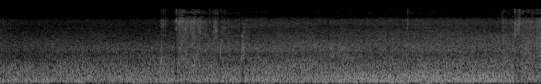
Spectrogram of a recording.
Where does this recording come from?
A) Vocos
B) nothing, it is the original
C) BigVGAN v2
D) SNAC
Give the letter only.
A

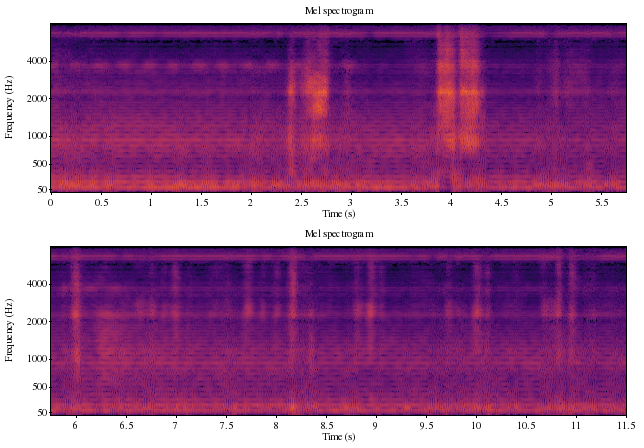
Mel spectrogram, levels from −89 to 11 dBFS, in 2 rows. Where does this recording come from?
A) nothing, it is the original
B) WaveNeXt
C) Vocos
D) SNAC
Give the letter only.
C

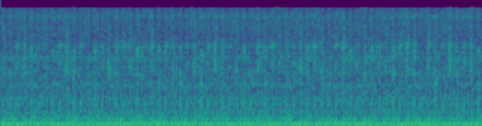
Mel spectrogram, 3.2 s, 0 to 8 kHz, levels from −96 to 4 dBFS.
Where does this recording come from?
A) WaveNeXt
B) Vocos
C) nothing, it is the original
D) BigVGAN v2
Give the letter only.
B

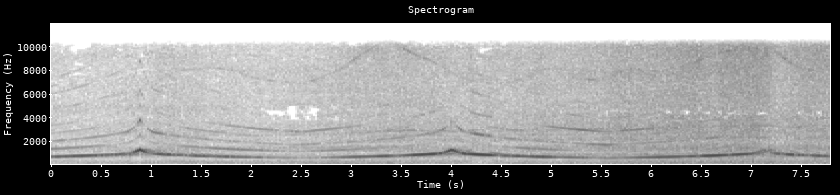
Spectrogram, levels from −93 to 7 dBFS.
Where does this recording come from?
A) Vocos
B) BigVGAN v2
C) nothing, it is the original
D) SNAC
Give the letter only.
C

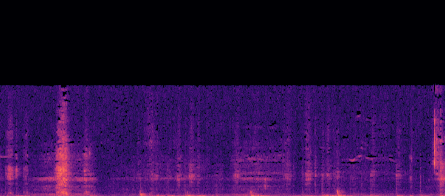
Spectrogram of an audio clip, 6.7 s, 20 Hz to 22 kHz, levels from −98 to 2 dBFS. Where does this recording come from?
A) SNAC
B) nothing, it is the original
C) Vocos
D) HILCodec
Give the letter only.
B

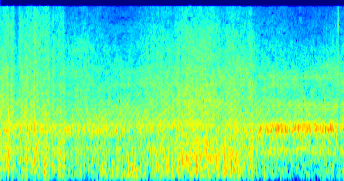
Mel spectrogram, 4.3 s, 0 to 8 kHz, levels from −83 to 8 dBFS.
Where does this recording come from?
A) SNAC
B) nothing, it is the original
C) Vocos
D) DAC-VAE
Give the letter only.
C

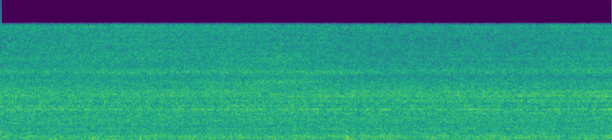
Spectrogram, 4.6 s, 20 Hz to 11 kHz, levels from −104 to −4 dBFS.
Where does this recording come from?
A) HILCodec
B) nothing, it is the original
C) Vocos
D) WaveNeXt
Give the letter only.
B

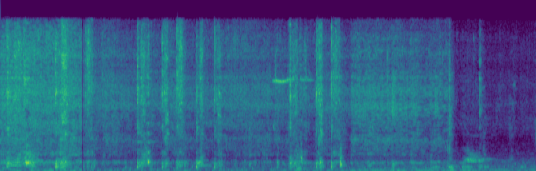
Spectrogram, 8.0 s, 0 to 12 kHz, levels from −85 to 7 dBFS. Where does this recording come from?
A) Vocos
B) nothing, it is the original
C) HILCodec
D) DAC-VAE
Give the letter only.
B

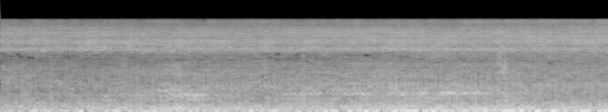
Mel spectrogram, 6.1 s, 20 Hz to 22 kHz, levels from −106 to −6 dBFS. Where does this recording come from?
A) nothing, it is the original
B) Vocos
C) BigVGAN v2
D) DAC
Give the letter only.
B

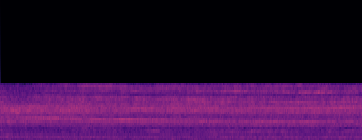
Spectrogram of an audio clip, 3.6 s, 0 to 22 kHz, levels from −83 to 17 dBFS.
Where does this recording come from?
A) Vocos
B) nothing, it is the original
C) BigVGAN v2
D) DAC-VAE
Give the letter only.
A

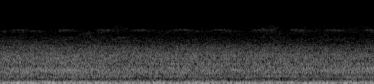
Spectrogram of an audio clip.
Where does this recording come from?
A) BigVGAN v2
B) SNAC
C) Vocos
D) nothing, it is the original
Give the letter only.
D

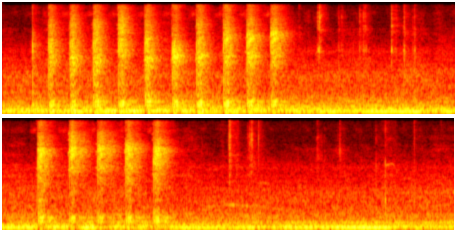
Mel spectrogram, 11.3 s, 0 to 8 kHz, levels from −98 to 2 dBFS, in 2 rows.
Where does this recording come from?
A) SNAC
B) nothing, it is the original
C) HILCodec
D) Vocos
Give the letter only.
B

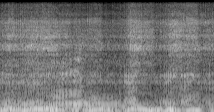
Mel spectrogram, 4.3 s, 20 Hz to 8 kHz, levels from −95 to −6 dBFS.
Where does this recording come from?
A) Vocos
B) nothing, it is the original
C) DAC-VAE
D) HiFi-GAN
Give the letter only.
A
